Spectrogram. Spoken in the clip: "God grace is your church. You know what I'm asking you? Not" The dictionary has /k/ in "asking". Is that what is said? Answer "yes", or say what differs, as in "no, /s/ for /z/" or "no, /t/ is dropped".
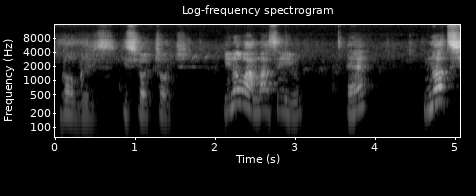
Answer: no, /k/ is dropped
